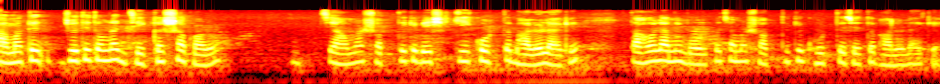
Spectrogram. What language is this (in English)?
Bangla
